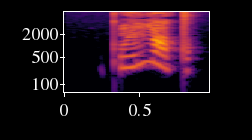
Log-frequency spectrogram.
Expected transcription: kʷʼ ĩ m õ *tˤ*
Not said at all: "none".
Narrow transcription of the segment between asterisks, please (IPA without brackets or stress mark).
tˤ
